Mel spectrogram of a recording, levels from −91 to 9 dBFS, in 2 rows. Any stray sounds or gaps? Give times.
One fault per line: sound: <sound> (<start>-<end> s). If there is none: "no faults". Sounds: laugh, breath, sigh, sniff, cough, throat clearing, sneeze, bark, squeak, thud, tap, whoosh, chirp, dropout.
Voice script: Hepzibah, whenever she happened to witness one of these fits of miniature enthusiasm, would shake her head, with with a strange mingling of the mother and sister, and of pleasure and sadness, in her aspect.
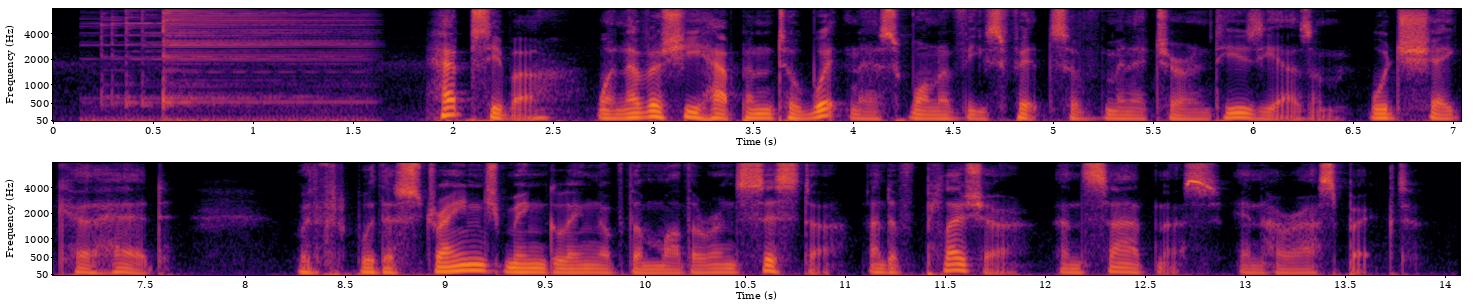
sound: tap (0.1-1.7 s)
